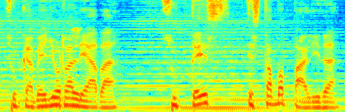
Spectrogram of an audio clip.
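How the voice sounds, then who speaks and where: A man's voice: mid-range voice, lively intonation, normal speed. A man narrating a scripted horror story as the narrator of an audio drama. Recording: music under the voice.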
